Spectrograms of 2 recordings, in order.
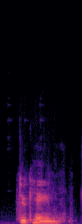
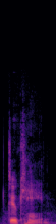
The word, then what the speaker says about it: Duquesne: Um, how do you say your university name again? I forgot. Duquesne. Duquesne. Why is it spelled the way that it's, it's, French? – oh, it's French. Okay, just so you guys know, it's spelled D U Q U E S N E.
